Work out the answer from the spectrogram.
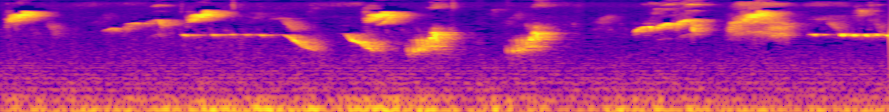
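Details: Deep-forest wild white-rumped shama delivering a lively, varied song of high whistles, swooping slurs, level piping notes and rich warbles, phrases following one another with brief pauses.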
